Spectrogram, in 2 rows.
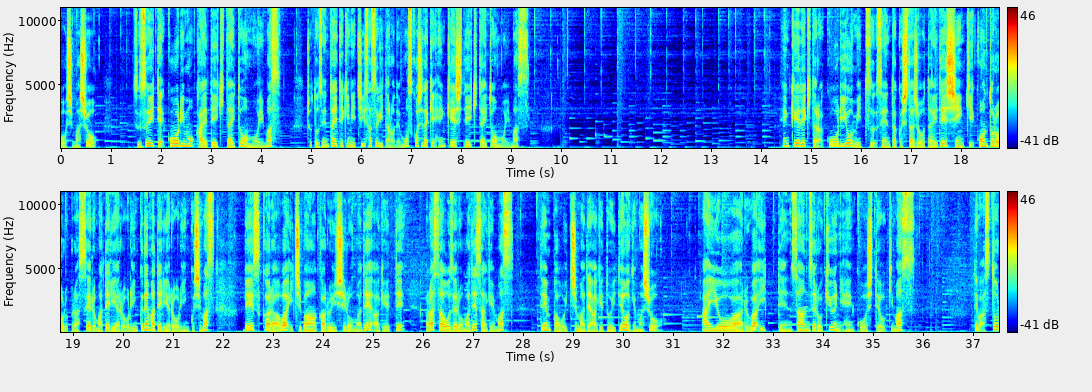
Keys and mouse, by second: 0.7 middle click, 1.0-1.4 shift+middle drag, 2.3 click, 2.7 click, 4.2 shift+click, 4.9 click, 5.6 click, 5.9 click, 6.6 click, 7.3 click, 7.9 click, 9.1 KP_1, 10.0 shift+middle click, 10.3 s, 10.5 click, 11.0 click, 11.0 g, 11.1 click, 11.8 click, 12.1 click, 12.1 g, 12.2 click, 12.8 click, 12.8 s, 13.2 click, 13.2 g, 13.7 shift+click, 14.0 click, 14.4 shift+drag, 15.8 ctrl+drag, 17.4 click, 18.7 ctrl+l, 21.9 click, 23.5 drag, 25.0 drag, 26.4 click, 28.8 click, 30.5 click, 31.7-34.9 drag.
